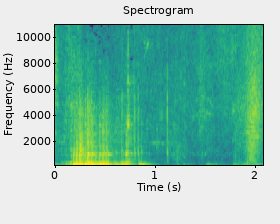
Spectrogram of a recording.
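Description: A toddler's loud, rough, growly shout lasting about a second, then quieter.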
